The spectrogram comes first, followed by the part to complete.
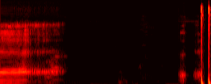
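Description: A man's voice holding one drawn-out syllable at a steady pitch, breaking off about half a second in, followed by a pause of near silence.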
